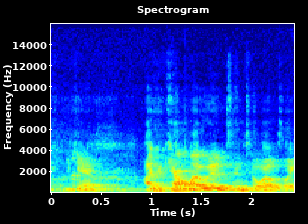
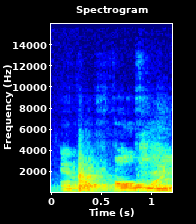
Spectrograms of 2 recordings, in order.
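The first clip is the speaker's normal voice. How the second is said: usual speaking voice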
